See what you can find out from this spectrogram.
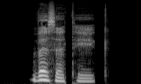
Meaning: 1. wire 2. pipe, line, tube, conduit, duct
- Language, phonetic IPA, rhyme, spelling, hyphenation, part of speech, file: Hungarian, [ˈvɛzɛteːk], -eːk, vezeték, ve‧ze‧ték, noun, Hu-vezeték.ogg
